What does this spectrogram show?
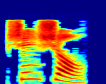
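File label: "深受", Mandarin Chinese; chinese flashcards; hsk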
